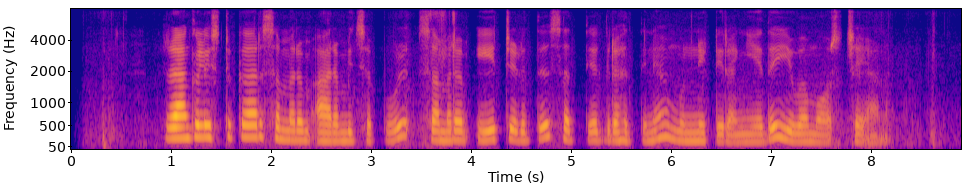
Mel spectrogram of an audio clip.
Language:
Malayalam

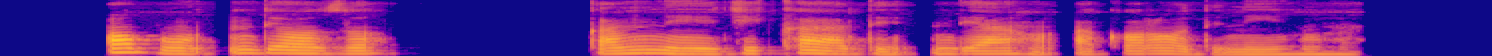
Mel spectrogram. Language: Igbo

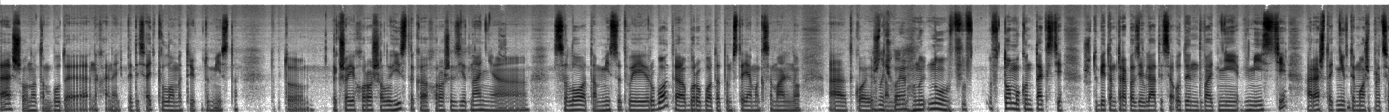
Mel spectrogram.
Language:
Ukrainian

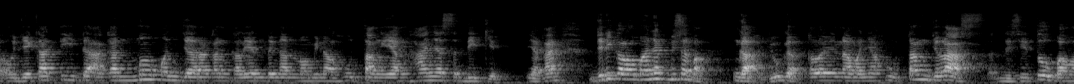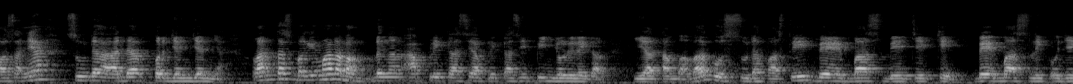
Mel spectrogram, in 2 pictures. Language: Indonesian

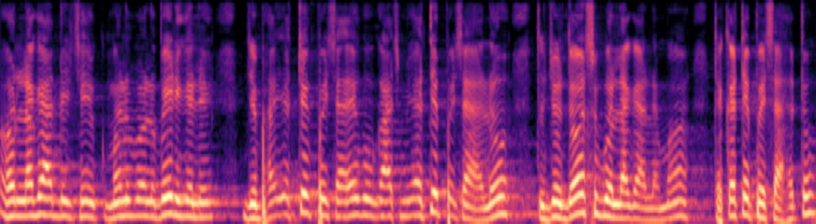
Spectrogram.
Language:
Maithili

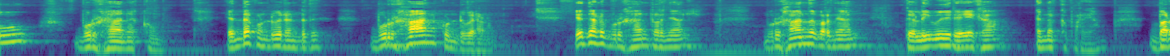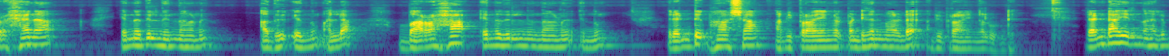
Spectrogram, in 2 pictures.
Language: Malayalam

